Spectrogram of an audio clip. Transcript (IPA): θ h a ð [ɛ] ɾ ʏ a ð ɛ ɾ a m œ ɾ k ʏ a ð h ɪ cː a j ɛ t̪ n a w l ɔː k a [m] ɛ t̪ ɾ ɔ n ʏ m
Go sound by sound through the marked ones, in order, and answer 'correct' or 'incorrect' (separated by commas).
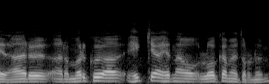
correct, correct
